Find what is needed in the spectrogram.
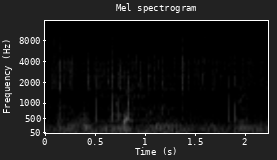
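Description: Water sloshing and bubbling as heard underwater, muffled and irregular, with scattered small clicks and one sharper click just under a second in.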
